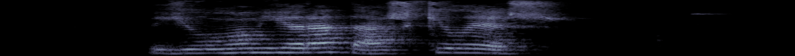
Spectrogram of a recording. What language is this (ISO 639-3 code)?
chm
